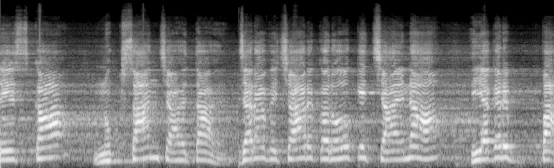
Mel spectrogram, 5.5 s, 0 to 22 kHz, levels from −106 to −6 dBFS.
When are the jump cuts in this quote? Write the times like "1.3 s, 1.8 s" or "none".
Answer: 2.2 s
